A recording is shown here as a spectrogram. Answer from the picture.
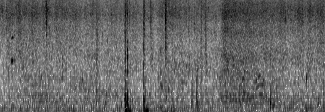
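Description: A boat engine running steadily with a low hum. Two heavy thumps come a little less than half a second apart, about halfway through.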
